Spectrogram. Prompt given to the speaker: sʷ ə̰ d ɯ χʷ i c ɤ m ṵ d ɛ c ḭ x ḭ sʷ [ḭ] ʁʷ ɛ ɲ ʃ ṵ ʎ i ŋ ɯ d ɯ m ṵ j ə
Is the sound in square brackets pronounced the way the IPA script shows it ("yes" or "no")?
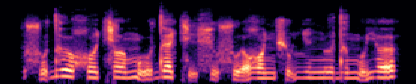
yes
